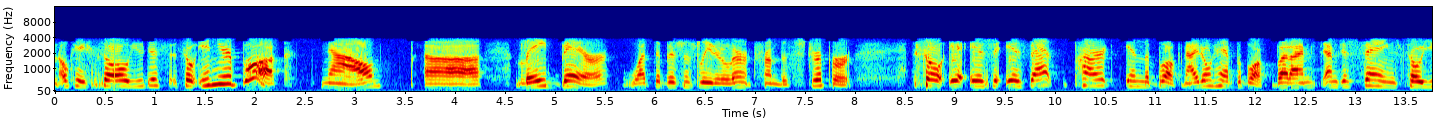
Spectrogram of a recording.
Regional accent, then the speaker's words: Detroit, Michigan, United States; and I'm from Detroit, Michigan.

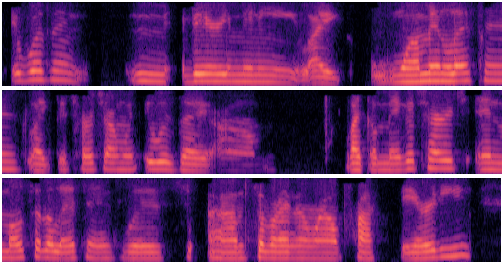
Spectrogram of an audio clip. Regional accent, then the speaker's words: Newburgh, New York, United States; Like my mom, we were raised in Newburgh, so I was really hurt.

